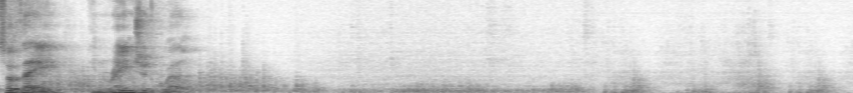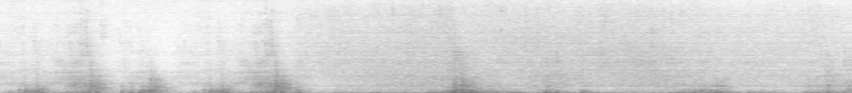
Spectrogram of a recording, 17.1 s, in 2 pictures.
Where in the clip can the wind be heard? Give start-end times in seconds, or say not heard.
0.0-17.0.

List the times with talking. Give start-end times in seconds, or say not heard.
0.0-2.0.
